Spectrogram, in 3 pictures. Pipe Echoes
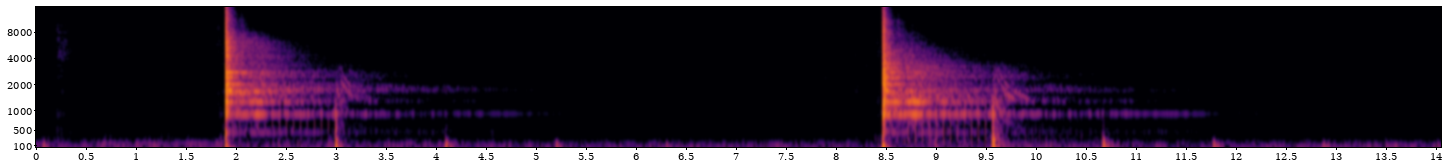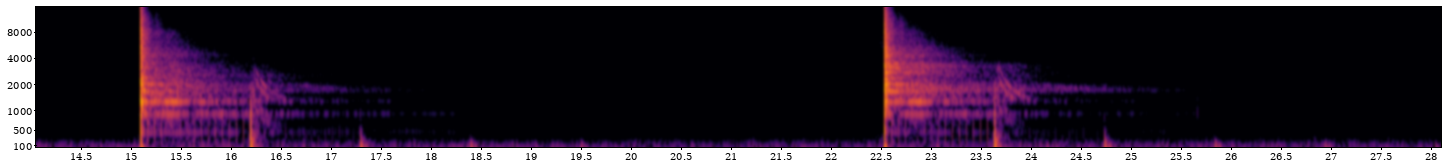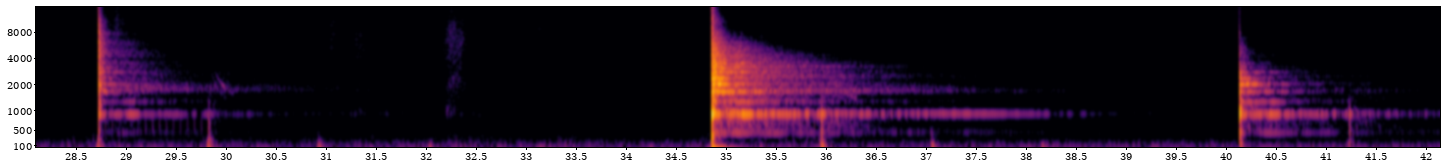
1.9 5.4, 8.4 12.0, 15.1 18.6, 22.5 26.2, 28.7 32.7, 34.8 42.1

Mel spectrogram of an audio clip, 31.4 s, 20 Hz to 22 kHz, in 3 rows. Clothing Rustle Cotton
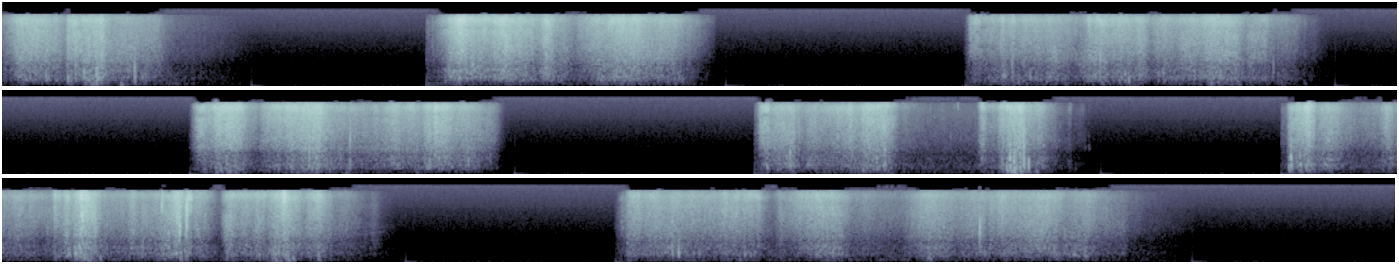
0.0 1.6, 3.2 5.4, 7.2 9.9, 11.9 14.3, 16.1 18.6, 20.1 23.9, 25.6 29.7

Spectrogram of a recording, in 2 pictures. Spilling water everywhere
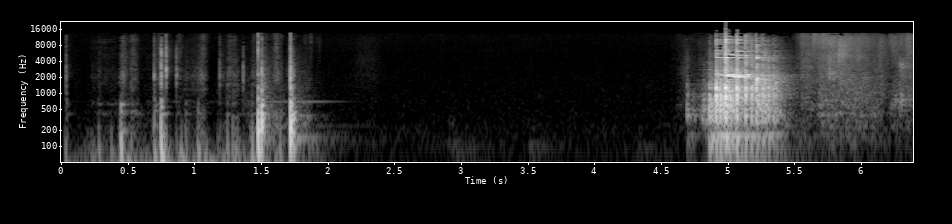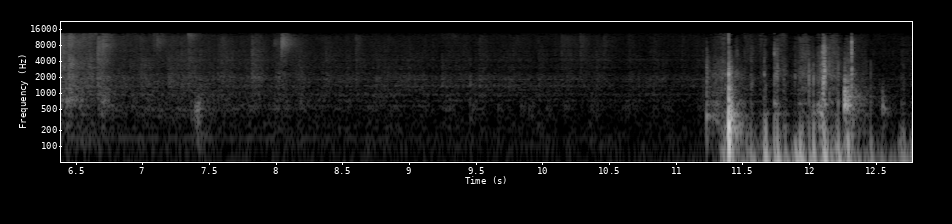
5.5 9.0

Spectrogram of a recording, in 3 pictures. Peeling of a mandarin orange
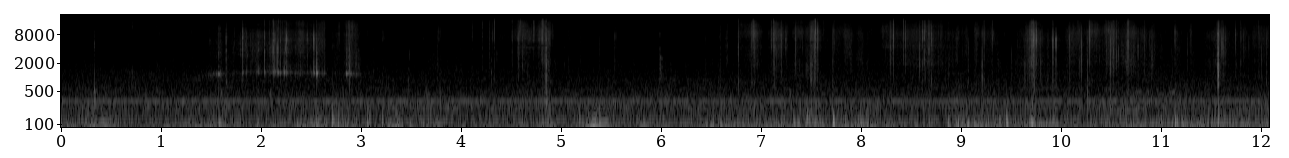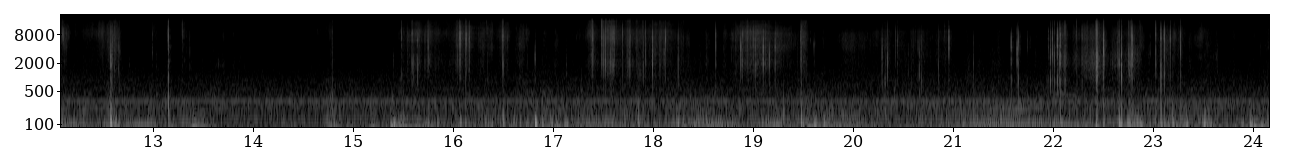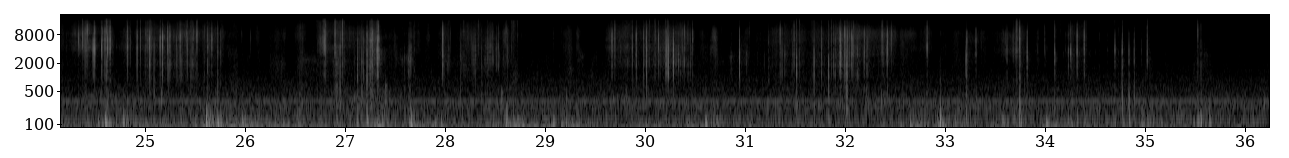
1.4 3.2, 6.6 13.4, 15.4 35.6

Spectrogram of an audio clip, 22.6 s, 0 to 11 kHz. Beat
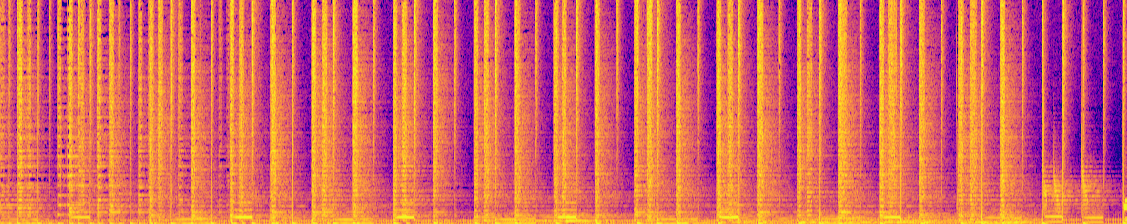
20.8 22.5

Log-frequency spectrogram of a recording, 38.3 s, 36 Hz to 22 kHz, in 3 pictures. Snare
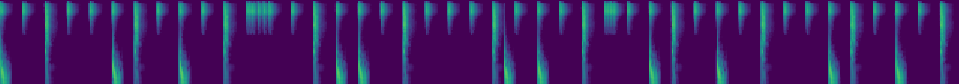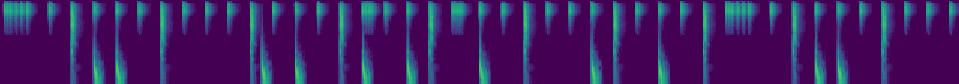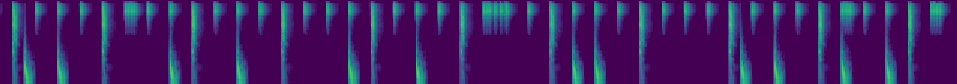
0.6 0.8, 1.8 2.0, 3.0 3.6, 6.6 6.8, 7.8 8.2, 9.0 9.2, 12.6 13.2, 16.1 16.3, 17.3 17.8, 18.5 19.0, 21.0 21.2, 22.2 22.7, 23.4 23.6, 25.8 26.0, 27.0 27.4, 29.3 29.5, 30.5 30.7, 31.7 32.3, 35.3 35.6, 36.5 37.0, 37.7 38.2

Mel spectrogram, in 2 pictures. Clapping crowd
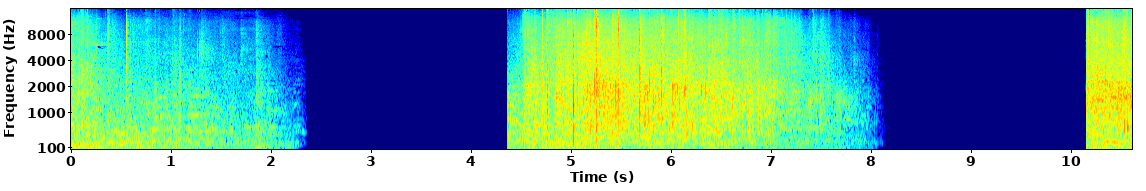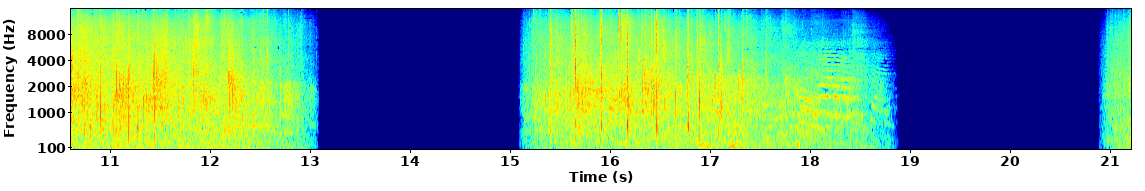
4.4 8.1, 10.2 13.1, 15.1 18.8

